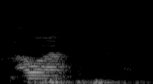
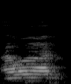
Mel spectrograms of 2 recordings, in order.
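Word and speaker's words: hour: বেলায় আমরা লক্ষ্য করো আওয়ার, এই ধরনের শব্দগুলো যখন হয় এখানে এইচ কথাটা সাইলেন্ট লেটার হিসেবে থাকে।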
